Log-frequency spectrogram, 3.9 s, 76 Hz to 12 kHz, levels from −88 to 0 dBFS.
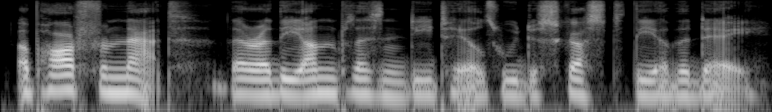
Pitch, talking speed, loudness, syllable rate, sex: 170 Hz, 200 wpm, -21 LUFS, 6.1 syllables/s, female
